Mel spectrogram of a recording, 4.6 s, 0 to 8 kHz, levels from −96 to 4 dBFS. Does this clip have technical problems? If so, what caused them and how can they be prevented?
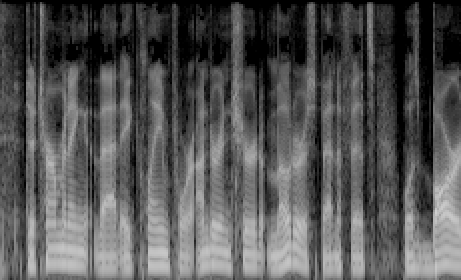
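Yes. Echo leak appears at 0.04–0.2 s, 1.71–1.75 s, 2.32–2.37 s and 3.59–3.64 s. Each is a faint, delayed copy of the speech, lagging by 388 ms and sitting roughly 20 to 35 dB down. The likely cause is a loudspeaker on the far end whose echo canceller let some of its own playback back into the microphone. Using a headset, or lowering speaker volume, prevents it.

The background is also gated by the echo canceller at 0.88–0.92 s, 1.79–1.98 s, 2.53–2.69 s and 3.86–4.3 s. The room sound dips by up to about 40 dB, then returns. The canceller suppressed the microphone while the loudspeaker played. A headset avoids this too, because the canceller then has nothing to suppress.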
